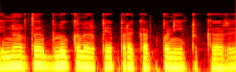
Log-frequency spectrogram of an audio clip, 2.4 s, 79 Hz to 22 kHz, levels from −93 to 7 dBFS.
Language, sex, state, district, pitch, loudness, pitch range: Tamil, male, Tamil Nadu, Nilgiris, 130 Hz, -14 LUFS, 125-140 Hz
